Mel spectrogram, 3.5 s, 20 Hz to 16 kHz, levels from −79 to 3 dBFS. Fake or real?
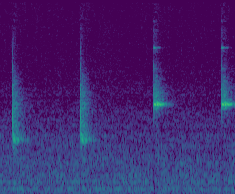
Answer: real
